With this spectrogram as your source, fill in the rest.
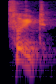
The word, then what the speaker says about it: suite: اس کا صحیح پروننسیشن ہے سوئٹ، جیسا ہم میٹھے کے لیے بولتے ہیں.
